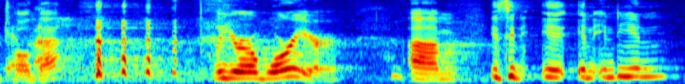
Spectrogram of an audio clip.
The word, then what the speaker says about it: Warrior: same thing in India it's phonetically the same as the English word Warrior but it's very convenient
